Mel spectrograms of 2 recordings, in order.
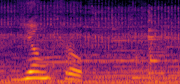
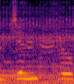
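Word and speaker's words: Jungfrau: N G but apparently it's been pronounced at Yungra and Yungra means in Germany it's a young woman. So the this mountain was named after a young woman called Yungfro Yungfro not Jimro mountain and it's so pleasant and lovely lovely weather.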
